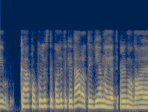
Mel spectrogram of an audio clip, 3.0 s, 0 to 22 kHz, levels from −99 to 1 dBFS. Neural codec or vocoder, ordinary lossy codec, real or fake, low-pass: codec, 16 kHz, 8 kbps, FreqCodec, smaller model; AAC, 48 kbps; fake; 7.2 kHz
